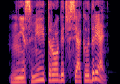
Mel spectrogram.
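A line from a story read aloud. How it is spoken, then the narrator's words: Sphinx's sharp shout. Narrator (Russian): прикрикнул сфинкс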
